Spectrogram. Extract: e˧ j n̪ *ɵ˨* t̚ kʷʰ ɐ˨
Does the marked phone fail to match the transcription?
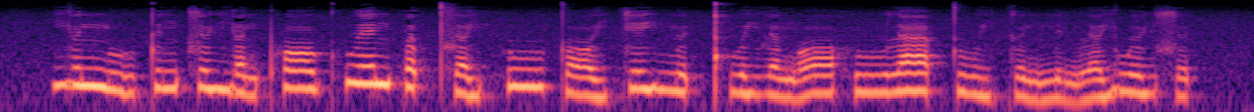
no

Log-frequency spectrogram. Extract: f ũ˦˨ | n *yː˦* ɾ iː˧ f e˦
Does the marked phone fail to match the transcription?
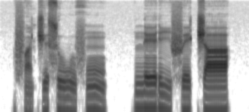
yes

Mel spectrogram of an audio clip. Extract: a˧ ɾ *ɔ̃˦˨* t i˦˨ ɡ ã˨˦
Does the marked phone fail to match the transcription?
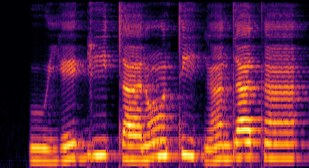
yes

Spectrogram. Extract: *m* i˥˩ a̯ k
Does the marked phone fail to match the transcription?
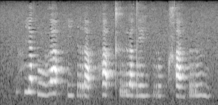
yes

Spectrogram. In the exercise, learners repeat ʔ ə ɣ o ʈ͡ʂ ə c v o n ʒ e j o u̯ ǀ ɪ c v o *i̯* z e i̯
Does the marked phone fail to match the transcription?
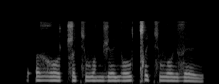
no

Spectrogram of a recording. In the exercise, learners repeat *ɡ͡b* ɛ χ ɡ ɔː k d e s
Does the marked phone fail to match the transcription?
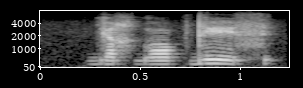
yes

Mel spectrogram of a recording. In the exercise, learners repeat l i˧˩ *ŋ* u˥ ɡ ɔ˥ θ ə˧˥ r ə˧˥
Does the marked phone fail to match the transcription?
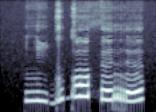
yes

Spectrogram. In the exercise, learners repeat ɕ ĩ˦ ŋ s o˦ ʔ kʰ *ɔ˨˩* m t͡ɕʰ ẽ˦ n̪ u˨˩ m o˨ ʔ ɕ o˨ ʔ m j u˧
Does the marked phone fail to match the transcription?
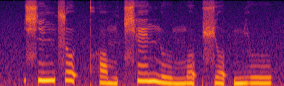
no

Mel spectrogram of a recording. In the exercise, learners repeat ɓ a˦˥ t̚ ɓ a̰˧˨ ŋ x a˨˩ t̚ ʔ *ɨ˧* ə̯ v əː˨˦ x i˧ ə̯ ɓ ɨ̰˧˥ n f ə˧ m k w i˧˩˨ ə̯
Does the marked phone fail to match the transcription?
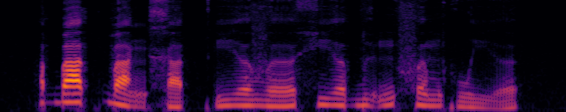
yes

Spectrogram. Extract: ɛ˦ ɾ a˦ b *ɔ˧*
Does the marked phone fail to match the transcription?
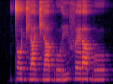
yes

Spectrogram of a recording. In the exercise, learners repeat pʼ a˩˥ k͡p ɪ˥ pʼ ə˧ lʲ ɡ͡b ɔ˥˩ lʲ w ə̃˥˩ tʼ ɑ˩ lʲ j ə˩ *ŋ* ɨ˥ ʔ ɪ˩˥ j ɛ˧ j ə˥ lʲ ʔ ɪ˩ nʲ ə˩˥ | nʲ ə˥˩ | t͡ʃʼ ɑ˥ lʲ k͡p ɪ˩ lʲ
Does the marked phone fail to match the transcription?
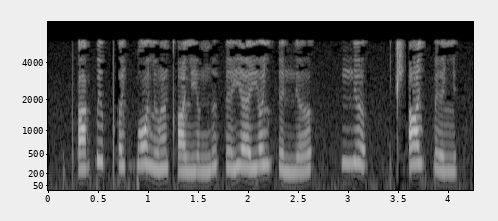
no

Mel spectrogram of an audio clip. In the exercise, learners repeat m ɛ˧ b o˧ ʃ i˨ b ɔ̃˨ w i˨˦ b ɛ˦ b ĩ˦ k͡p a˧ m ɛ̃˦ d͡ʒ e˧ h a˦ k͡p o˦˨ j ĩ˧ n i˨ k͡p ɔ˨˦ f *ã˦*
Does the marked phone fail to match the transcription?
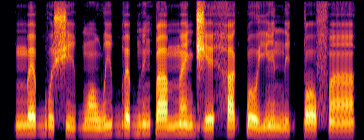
yes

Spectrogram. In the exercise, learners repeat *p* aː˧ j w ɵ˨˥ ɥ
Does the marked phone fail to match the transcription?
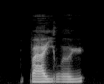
no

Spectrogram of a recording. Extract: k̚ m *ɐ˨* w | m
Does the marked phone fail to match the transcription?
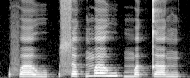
yes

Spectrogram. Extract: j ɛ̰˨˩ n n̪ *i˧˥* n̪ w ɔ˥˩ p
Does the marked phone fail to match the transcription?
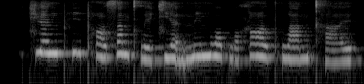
yes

